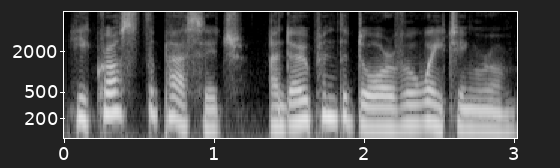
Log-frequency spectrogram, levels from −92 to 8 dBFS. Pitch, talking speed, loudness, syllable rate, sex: 170 Hz, 240 wpm, -16 LUFS, 6.5 syllables/s, female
